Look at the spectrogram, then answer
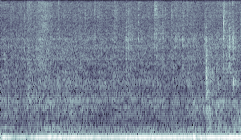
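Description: Food sizzles and fries steadily in a pan, a soft continuous crackle with a low steady hum beneath it, no voices.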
